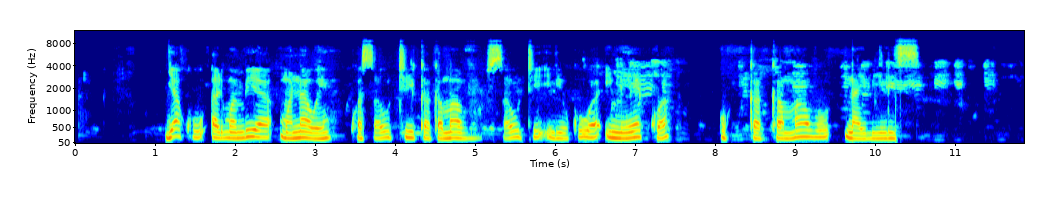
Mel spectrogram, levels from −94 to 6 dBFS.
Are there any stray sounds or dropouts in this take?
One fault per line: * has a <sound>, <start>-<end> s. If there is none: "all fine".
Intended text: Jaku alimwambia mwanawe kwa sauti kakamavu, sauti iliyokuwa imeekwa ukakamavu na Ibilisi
all fine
